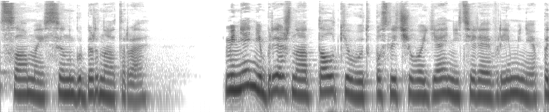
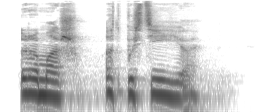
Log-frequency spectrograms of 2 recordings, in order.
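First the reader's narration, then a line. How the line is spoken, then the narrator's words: Calm. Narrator (Russian): Спокойно произносит невесть откуда взявшийся грех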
